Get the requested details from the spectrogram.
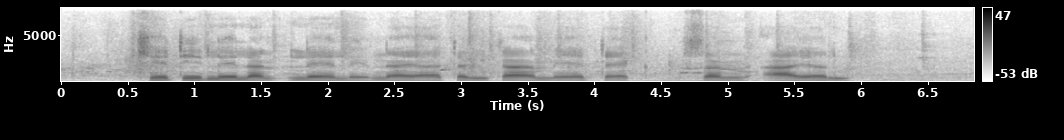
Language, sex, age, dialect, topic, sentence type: Magahi, male, 18-24, Western, agriculture, statement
